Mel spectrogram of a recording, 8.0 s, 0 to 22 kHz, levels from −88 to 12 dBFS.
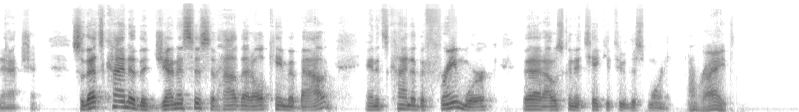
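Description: At 2.32 s the adaptive stream abruptly drops to a lower bitrate; codec artefacts rise to the end, fitting an Opus step from 64 to 16 kbit/s.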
